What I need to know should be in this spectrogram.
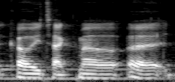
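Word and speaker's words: Koei Tecmo: or was it just kind of left to Ky Techmo?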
